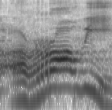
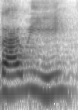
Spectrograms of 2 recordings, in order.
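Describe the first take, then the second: First: The first sound is heavy and thick. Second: The first sound is light, like the Malay name. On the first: The speaker calls it right. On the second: The speaker calls it wrong. "kita tak boleh pula sebut"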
